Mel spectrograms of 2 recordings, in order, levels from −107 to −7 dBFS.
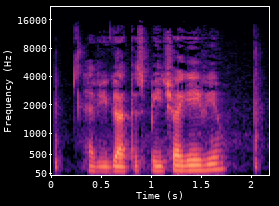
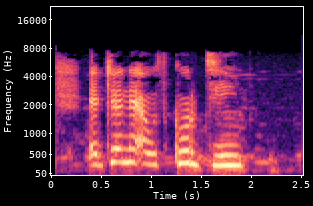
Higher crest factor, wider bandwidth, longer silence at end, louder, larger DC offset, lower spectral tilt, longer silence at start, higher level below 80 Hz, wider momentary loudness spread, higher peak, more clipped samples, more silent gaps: first, 20 dB vs 12 dB; first, 14 kHz vs 7.4 kHz; second, 0.1 s vs 0.3 s; second, -33 LUFS vs -14 LUFS; neither; first, -5.5 dB/octave vs -3.5 dB/octave; first, 0.2 s vs 0.05 s; second, -70 dBFS vs -56 dBFS; first, 13 LU vs 6 LU; second, -14 dBFS vs -2 dBFS; neither; neither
